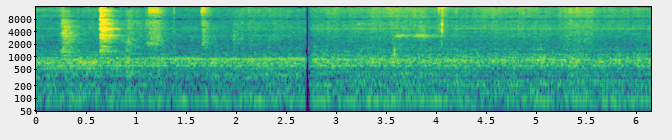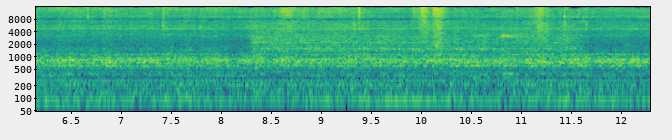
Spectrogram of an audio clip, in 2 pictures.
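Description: A loud, steady, machine-like rumble with a constant low hum, with a few light clicks about a second in.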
